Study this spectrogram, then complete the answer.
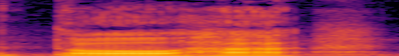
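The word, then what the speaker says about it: طه: Ini Toha tuh cara bacanya Toha. Tapi H ini salah, panjangnya bukan 1 alif. Tapi H ini panjangnya 3 alif. Toha, kayak ada alis lagi panjang.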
